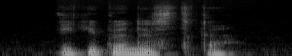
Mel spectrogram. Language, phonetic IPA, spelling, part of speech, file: Polish, [ˌvʲicipɛˈdɨstka], wikipedystka, noun, LL-Q809 (pol)-wikipedystka.wav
